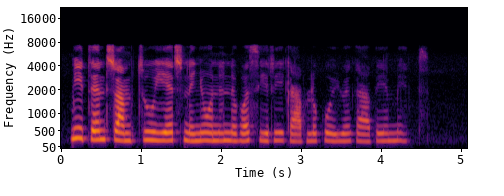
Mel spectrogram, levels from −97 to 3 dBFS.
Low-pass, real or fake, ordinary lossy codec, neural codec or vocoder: 7.2 kHz; real; none; none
